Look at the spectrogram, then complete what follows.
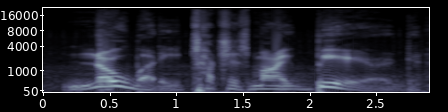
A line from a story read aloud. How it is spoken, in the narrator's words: Grandpa grumbled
